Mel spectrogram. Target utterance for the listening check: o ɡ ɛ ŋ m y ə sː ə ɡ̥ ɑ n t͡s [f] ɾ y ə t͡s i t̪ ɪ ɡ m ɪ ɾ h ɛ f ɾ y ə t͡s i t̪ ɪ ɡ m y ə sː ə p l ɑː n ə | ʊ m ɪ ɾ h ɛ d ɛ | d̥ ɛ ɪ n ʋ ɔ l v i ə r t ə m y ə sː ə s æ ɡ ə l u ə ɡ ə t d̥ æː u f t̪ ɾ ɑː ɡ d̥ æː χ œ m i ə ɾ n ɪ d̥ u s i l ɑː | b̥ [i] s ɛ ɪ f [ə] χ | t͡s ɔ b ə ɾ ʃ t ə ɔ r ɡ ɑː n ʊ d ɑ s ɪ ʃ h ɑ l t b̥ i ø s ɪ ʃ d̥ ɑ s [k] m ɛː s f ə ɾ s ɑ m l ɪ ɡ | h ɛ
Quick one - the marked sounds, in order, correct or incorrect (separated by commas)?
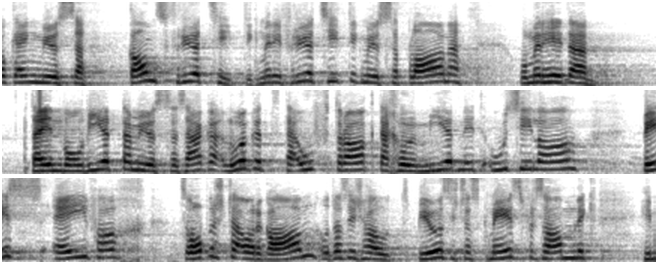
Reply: correct, incorrect, incorrect, correct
